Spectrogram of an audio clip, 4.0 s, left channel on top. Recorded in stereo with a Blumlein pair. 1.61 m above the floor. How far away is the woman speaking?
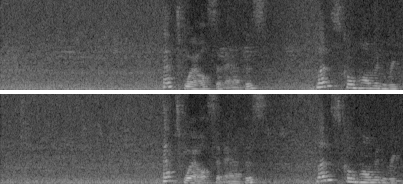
About 3.5 m.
